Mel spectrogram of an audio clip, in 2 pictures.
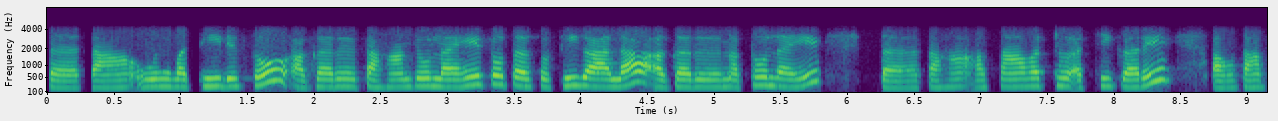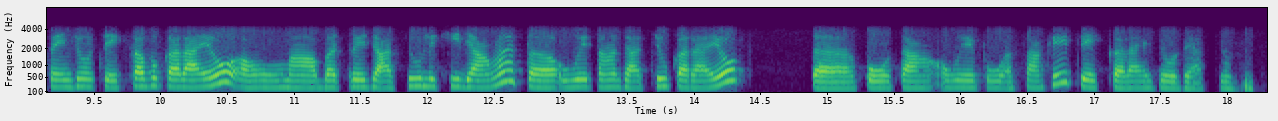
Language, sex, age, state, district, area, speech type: Sindhi, female, 30-45, Madhya Pradesh, Katni, urban, conversation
